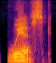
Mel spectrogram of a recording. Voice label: "whisk", American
